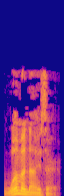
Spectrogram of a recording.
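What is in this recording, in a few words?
"womanizer", British English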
